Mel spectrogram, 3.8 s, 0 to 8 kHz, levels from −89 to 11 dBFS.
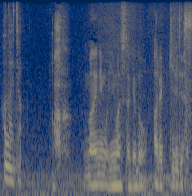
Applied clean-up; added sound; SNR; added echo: none; none; none; none.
